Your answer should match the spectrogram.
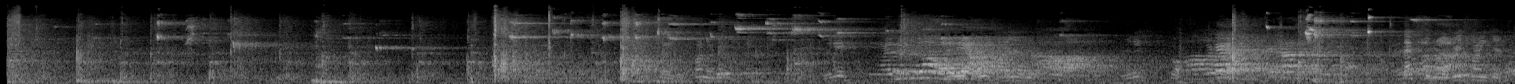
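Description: Badminton rackets striking shuttlecocks in quick, irregular succession during a tapping drill, each hit a sharp crack echoing in a large hall, with one especially loud hit near the end. Short high squeaks of court shoes on the wooden floor come between the hits.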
